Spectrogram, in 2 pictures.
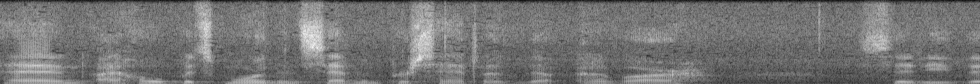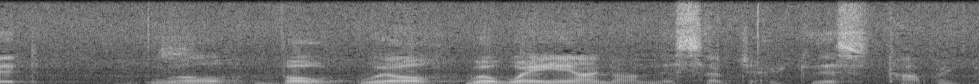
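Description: A man with a mid-pitched voice makes a brief comment at a council meeting. His speech is halting, with some stretches rushed and others slow, and a faint hum sits behind him. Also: poor audio. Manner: halting, uneven pace. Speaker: council member. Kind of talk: formal meeting remarks.

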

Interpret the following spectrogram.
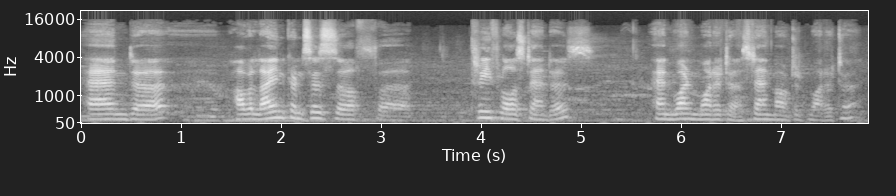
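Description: High-pitched man explaining technical details. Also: faint music behind. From India. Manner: halting, explanatory, tags statements with "okay". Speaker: loudspeaker company owner and designer, interviewee. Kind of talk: unscripted technical explanation in interview. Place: hotel corridor at an audio show. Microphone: lapel mic.

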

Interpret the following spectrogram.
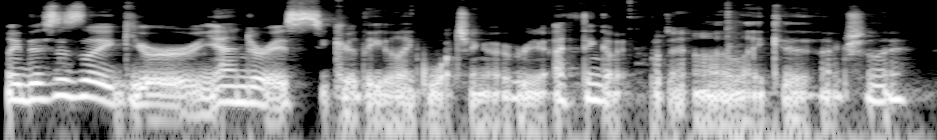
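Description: A woman's voice: medium pitch, very animated, fast, creaky, a little mellow. A woman livestreamer chatting casually and hesitantly as she talks through tier lists. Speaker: streamer.

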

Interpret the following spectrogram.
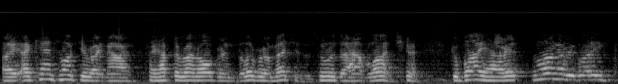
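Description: Man playing a high-voiced goofy teenage boy. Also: recorded from a distance, natural voice, rough recording. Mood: bashful, flustered. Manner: halting, gushing. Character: goofy, bashful, slow-witted teenage schoolboy. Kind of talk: 1950s sitcom acting. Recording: old television soundtrack, off mic.

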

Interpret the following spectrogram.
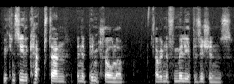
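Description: A man giving a scripted demonstration in a plain, measured, matter-of-fact way. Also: lowish voice. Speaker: presenter demonstrating vintage equipment. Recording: faint background noise.

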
